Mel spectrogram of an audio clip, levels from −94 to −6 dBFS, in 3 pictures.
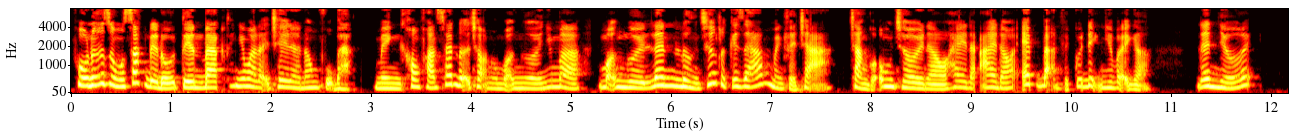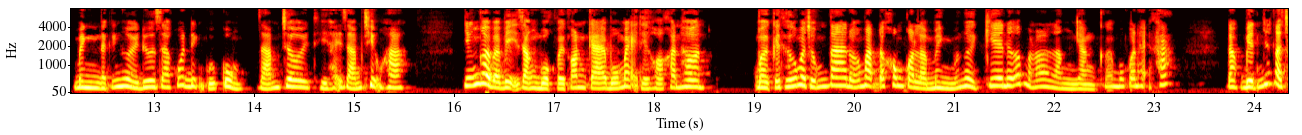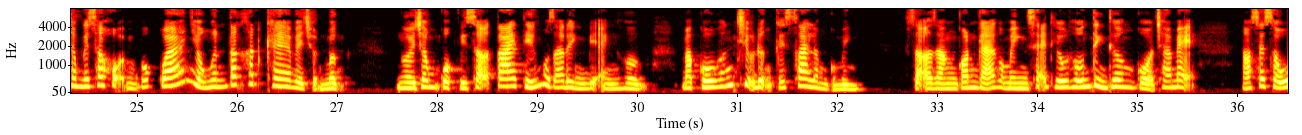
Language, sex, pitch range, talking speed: Vietnamese, female, 190-260 Hz, 290 wpm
